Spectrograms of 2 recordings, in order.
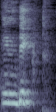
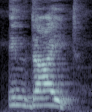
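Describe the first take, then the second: First: "indict" higher, with short i and a k sound. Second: "Indict" with long i and no c sound; silent C in indict. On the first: Teacher shows the mistake, "indict" said in-DIKT. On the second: Teacher corrects learners, "Indict" said in-DITE. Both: Shown as a demonstration. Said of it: "not indict".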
